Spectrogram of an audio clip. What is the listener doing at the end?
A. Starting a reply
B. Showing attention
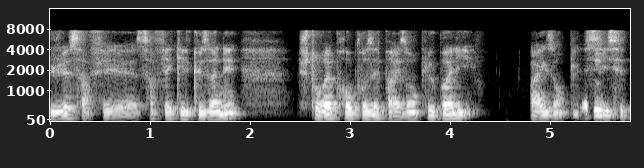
B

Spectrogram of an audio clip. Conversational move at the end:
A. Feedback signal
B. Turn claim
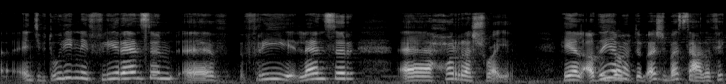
A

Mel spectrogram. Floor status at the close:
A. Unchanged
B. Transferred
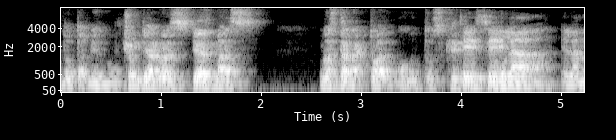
B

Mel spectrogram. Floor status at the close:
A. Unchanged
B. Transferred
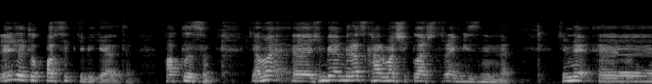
A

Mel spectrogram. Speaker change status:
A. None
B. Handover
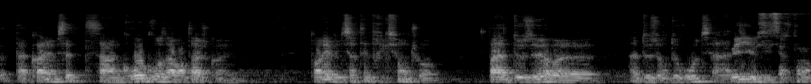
B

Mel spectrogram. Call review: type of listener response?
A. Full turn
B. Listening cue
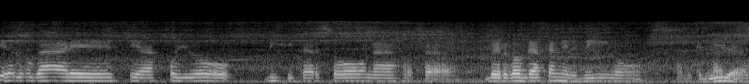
A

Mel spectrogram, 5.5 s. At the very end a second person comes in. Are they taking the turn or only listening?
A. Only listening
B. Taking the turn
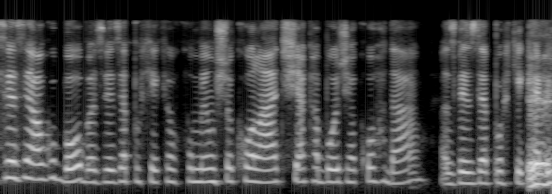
A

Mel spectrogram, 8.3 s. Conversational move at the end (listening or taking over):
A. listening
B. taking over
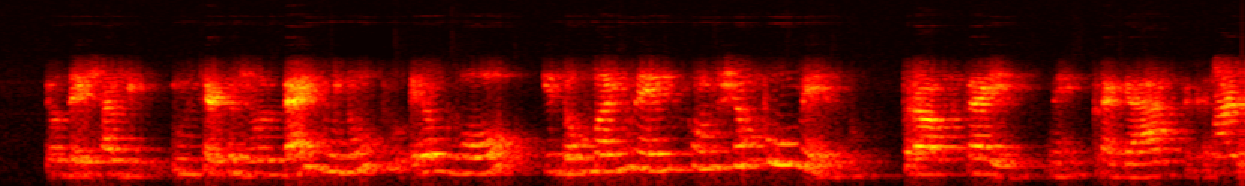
B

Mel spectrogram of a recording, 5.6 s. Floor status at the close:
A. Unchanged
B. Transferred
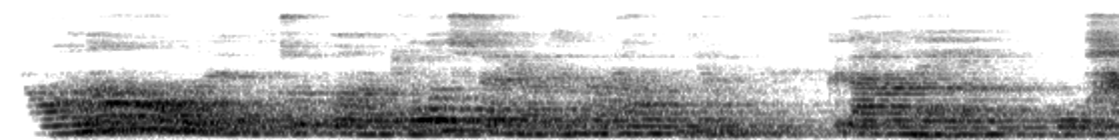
A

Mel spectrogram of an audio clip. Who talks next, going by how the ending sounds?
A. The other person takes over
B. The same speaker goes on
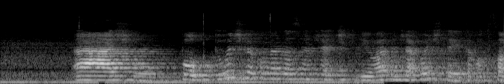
A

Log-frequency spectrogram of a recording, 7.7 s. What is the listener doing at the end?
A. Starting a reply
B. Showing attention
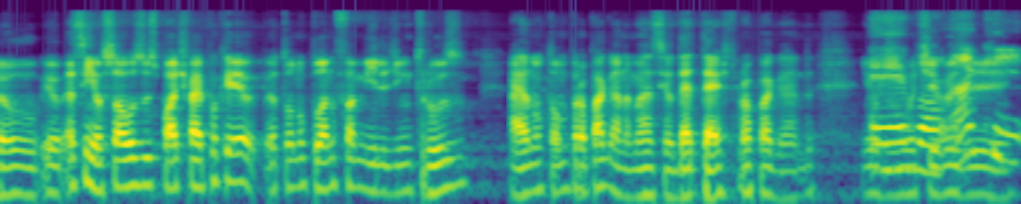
A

